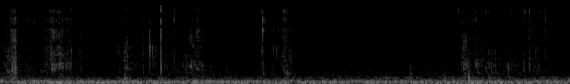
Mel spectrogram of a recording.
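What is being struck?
Foam-bead slime.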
